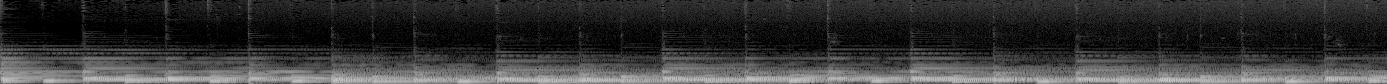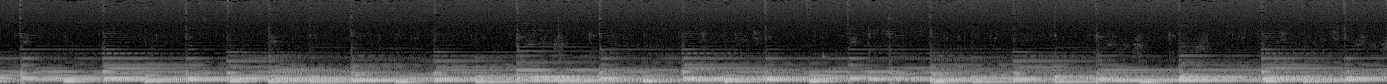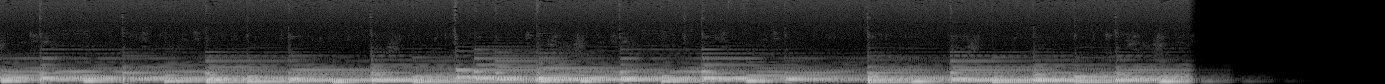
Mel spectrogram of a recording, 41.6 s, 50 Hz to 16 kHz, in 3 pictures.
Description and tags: piano background 2
Just some quick piano background for the videos, I originally used it to put on a video of some DIY stuff
Not so very proud of it, but I think that will do if using in a simple projects.
That's why I'm giving it away for free. :) hope that helps!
